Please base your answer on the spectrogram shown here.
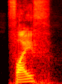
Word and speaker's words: fife: 3, 5, and 9 pronounced phonetically is tree, like the thing with fucking leaves on it, fife, F-I-F-E, and niner.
